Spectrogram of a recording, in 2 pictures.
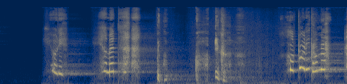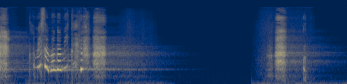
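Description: A young woman speaks softly and emotionally.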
